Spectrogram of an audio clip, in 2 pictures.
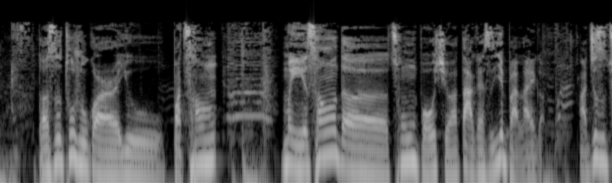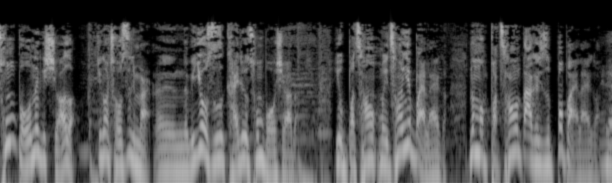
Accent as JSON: {"language": "Chinese", "region": "Northeast China", "country": "China", "tie": "born or raised there", "said": "二哥，呃，带我一个朋友，夏天时候带我一个朋友回我们老家，老家在东北，然后看到一个铁栏杆的时候。"}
